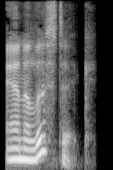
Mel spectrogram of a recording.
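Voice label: "annalistic", British English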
